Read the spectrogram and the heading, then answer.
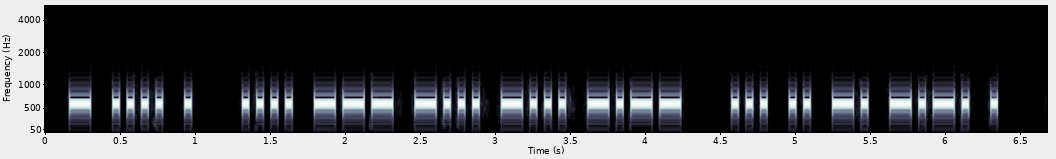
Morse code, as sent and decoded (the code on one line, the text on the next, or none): - .... / .... --- -... -... -.-- / ... .. -. -.-. .
THE HOBBY SINCE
